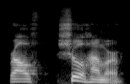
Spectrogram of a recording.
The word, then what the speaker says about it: Schöllhammer: here before, but also Ralph Schöllhammer. Is that the correct way of saying it? Flawless. Yes, you pronounced it flawlessly.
